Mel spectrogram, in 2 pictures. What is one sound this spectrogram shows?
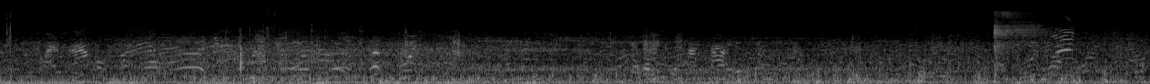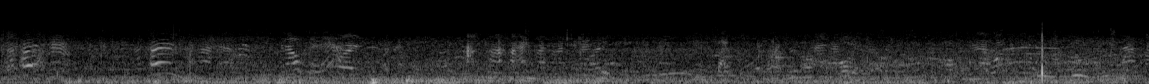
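Children shout and call out playfully in the water.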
